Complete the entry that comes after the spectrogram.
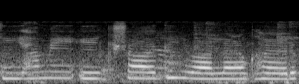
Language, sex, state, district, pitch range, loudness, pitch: Hindi, female, Bihar, Kaimur, 260-285 Hz, -14 LUFS, 275 Hz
